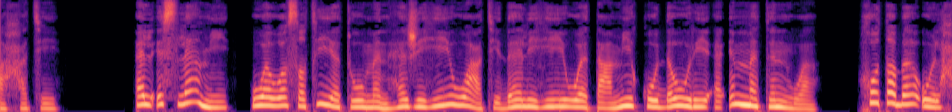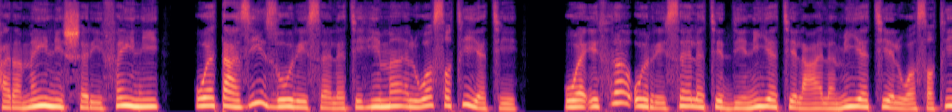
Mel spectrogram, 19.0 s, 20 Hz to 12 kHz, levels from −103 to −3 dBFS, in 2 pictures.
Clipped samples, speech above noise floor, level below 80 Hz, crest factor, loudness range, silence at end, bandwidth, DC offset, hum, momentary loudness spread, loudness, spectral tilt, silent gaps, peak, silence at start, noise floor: under 0.1%; over 71 dB; -56 dBFS; 14 dB; 4 LU; 0 s; 12 kHz; under 0.1%; none; 11 LU; -20 LUFS; -7 dB/octave; 1.23-1.32 s, 8.48-8.57 s; -6 dBFS; 0 s; under -90 dBFS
